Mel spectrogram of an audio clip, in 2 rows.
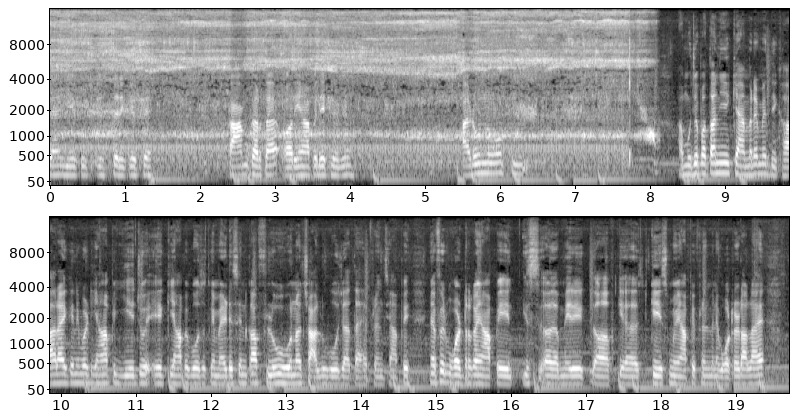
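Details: Niscomed NB-117 nebulizer compressor running: steady loud motor hum with a rattling buzz over the first several seconds, then stopping, with talk and music behind.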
